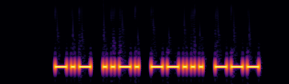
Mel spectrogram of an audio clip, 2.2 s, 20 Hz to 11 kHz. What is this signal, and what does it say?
Morse code, heard as a keyed tone, about 37 wpm, 700 Hz. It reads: KF7O
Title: USA Call Signs - 4 Characters - Repeated 3x - 40wpm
